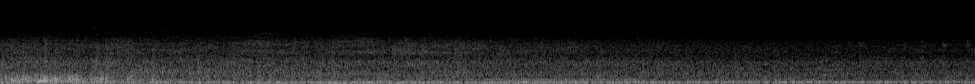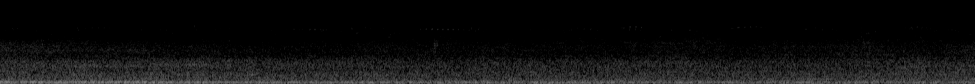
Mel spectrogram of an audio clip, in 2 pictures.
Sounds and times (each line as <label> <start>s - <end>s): Train traveling through 0.0s - 13.9s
